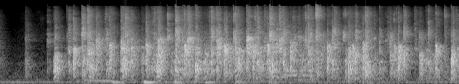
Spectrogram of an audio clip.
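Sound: audience clapping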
